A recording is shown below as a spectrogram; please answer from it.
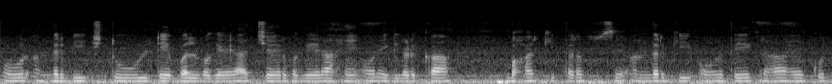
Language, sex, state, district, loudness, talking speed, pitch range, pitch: Hindi, male, Rajasthan, Bikaner, -17 LUFS, 175 wpm, 145-155 Hz, 150 Hz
